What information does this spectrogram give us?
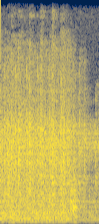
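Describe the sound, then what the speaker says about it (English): A sewing machine stitches a heavy seam on a cushion or mattress cover for a small camper bus, running as a steady fast mechanical whir throughout and easing slightly near the end. "I've got to come over and reset my sewing machine for a straight stitch"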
